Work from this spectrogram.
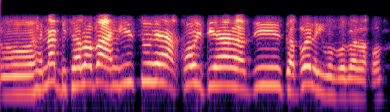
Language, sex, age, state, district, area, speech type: Assamese, female, 30-45, Assam, Morigaon, rural, conversation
